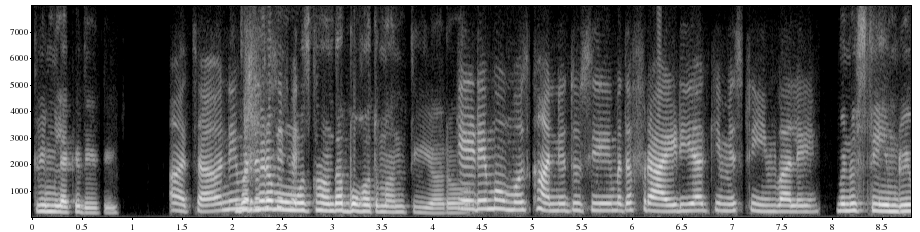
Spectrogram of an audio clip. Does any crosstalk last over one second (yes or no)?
no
